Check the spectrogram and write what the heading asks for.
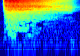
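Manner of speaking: voiceless "tss" cymbal imitation; short hissed cymbal sound. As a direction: hiss like a drum kit cymbal. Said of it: "como é que é o som do prato?".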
